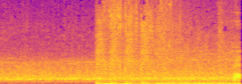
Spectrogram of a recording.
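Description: A loud whoosh sweeps past.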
